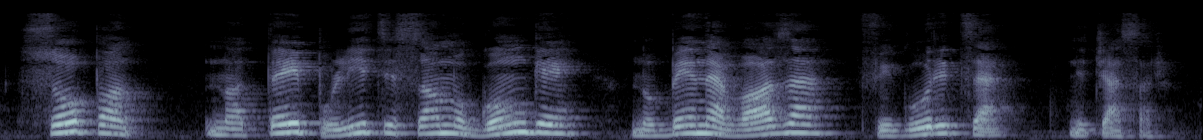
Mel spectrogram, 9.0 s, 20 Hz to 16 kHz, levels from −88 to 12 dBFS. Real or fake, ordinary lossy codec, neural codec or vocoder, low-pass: real; MP3, 48 kbps; none; 14.4 kHz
